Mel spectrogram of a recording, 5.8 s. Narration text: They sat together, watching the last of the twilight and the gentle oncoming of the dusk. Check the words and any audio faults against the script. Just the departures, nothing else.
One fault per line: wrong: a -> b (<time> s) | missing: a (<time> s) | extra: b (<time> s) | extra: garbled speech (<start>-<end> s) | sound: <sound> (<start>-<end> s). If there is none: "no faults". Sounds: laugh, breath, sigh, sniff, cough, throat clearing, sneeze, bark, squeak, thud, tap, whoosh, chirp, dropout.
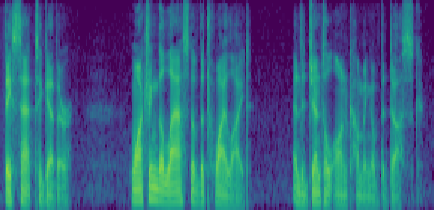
no faults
